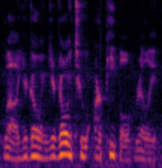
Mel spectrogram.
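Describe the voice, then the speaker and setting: Chatty man hosting, over clear background noise. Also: mid-range voice, animated, normal speed, darkish tone. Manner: chatty, informal, jokey. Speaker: host and game master of a tabletop roleplaying show. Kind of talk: casual podcast introduction and banter.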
